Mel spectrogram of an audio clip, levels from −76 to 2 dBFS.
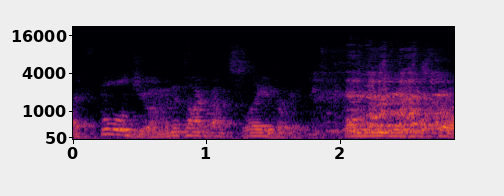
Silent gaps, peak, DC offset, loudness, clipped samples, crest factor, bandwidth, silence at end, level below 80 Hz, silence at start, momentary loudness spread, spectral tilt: none; -12 dBFS; under 0.1%; -30 LUFS; under 0.1%; 18 dB; 15.5 kHz; 0 s; -52 dBFS; 0 s; 10 LU; -6 dB/octave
